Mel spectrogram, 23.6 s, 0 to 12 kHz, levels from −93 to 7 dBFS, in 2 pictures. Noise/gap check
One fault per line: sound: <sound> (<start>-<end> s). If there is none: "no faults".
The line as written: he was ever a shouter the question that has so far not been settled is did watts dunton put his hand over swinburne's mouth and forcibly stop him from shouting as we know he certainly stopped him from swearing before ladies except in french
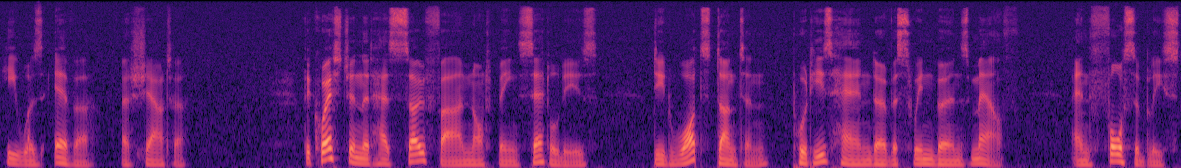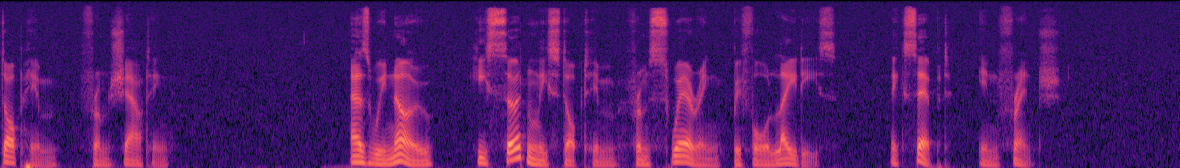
no faults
